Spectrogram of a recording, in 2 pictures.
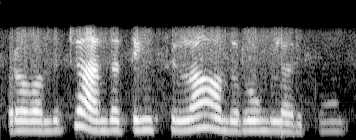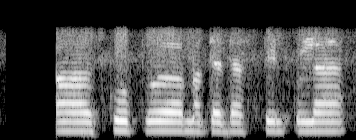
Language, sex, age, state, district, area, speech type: Tamil, female, 45-60, Tamil Nadu, Thoothukudi, urban, conversation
